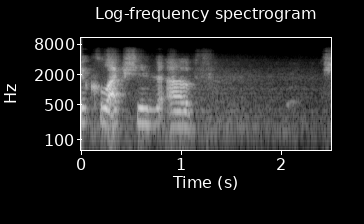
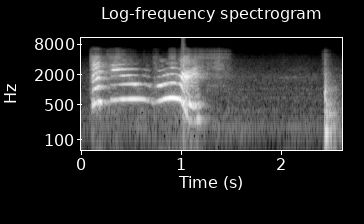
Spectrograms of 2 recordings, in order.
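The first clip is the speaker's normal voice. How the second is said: anguished wail; 6 dB louder, much slower than usual. Retold or imitated. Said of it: "I was like".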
